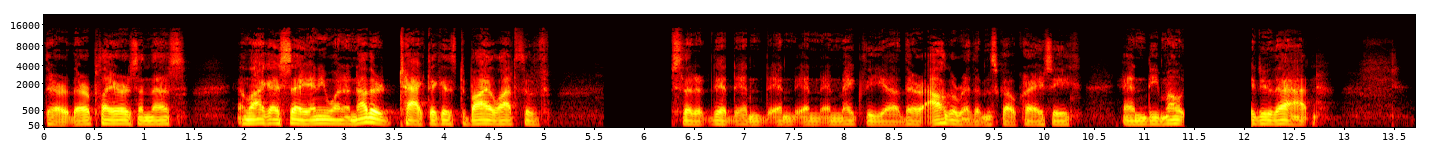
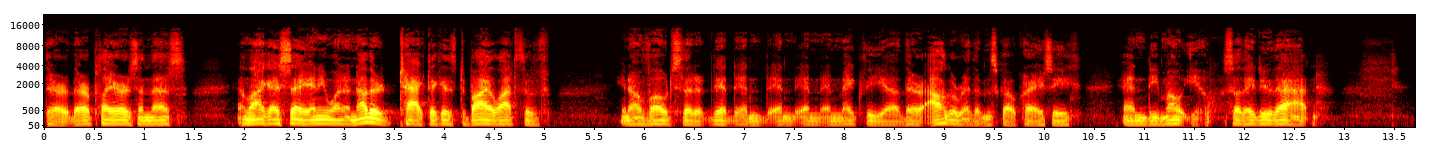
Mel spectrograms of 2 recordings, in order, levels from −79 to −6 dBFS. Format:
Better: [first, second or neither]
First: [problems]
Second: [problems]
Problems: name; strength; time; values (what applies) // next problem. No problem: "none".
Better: second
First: audio cutting out; at 5.5 s for 0.5 s and at 11 s for 0.5 s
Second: none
